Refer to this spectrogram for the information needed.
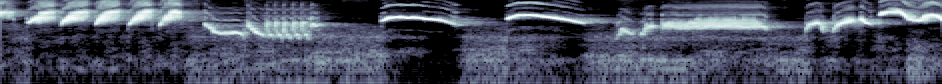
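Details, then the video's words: A songbird sings a varied, high phrase: a quick run of about six rising chirps, buzzy trills and clear arching whistles. "Mushadi Irani jal singing birds"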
